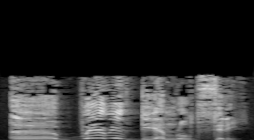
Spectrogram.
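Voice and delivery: loud, husky scarecrow question. A narrator's reading. Scarecrow inquiring about the city, husky. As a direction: inquire in a big swooping voice. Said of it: "in a rather husky voice".

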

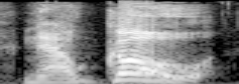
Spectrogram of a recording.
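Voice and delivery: commanding dismissal. A narrator's reading. Oz sending Dorothy away, loud command. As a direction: throw her out with a loud order.

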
